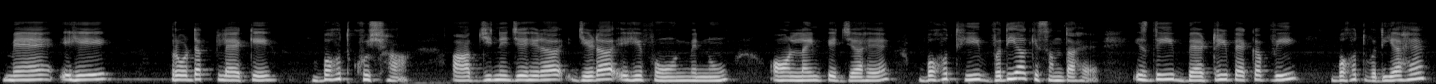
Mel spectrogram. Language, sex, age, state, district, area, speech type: Punjabi, female, 45-60, Punjab, Mohali, urban, spontaneous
